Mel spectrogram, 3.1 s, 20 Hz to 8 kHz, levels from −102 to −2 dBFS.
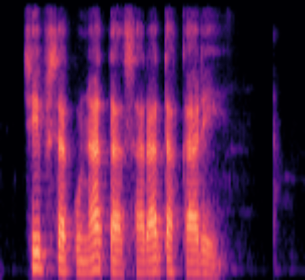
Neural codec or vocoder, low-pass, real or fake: codec, 16 kHz in and 24 kHz out, 1 kbps, XY-Tokenizer; 7.2 kHz; fake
